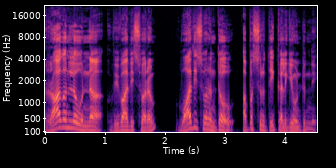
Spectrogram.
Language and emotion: Telugu, neutral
